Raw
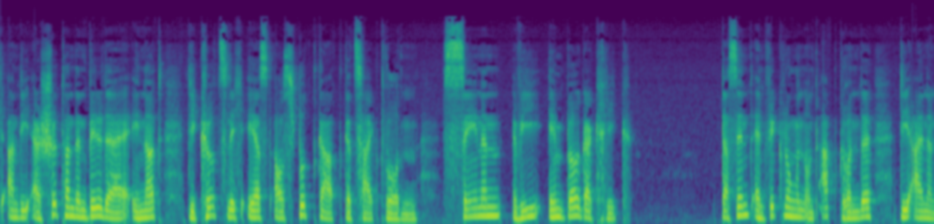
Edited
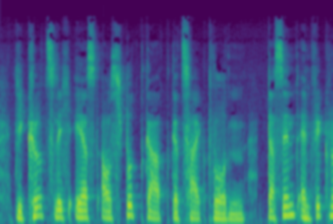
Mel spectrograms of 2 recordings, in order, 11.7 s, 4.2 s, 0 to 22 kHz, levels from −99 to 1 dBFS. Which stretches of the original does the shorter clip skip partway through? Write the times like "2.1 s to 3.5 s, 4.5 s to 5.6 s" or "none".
5.4 s to 8.9 s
